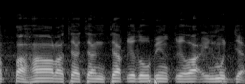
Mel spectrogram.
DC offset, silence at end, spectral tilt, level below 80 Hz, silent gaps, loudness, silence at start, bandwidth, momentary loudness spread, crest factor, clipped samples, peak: under 0.1%; 0 s; -7.5 dB/octave; -50 dBFS; none; -22 LUFS; 0 s; 11.5 kHz; 3 LU; 14 dB; under 0.1%; -6 dBFS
